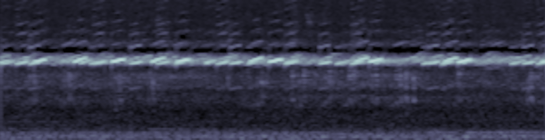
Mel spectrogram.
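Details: Frog chorus at dusk: densely layered, high, rapidly pulsed croaking with irregular louder swells a little over once per second, softer chirps mixed in, and a low rumbling background.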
